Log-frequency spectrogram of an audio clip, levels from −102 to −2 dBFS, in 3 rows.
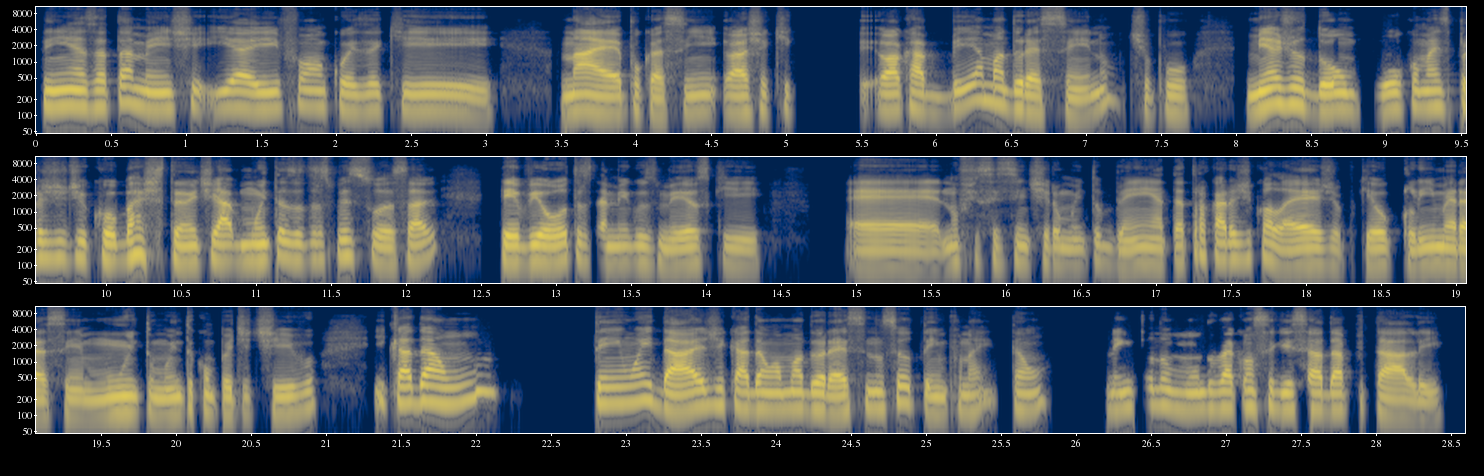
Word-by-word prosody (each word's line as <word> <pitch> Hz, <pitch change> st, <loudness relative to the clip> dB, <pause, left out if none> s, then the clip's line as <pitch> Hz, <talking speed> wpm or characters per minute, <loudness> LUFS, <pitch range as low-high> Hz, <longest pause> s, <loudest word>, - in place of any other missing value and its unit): Sim, 150 Hz, +1 st, +4 dB
exatamente. 150 Hz, -2 st, 0 dB
E 145 Hz, +2 st, -2 dB
aí 135 Hz, -1 st, +3 dB
foi 150 Hz, +3 st, -7 dB
uma 150 Hz, -1 st, -1 dB
coisa 130 Hz, -2 st, -2 dB
que, 125 Hz, -5 st, -3 dB, 0.4 s
na 125 Hz, 0 st, +6 dB
época, 115 Hz, -1 st, +2 dB
assim, 120 Hz, +4 st, -5 dB
eu 120 Hz, -, 0 dB
acho 115 Hz, 0 st, +2 dB
que -, -, -14 dB, 0.4 s
eu 130 Hz, -, +1 dB
acabei 130 Hz, +4 st, +1 dB
amadurecendo, 140 Hz, -, -1 dB
tipo 115 Hz, -2 st, -6 dB, 0.4 s
me 140 Hz, +6 st, +6 dB
ajudou 155 Hz, -7 st, +3 dB
um 130 Hz, -1 st, -2 dB
pouco, 130 Hz, +4 st, -1 dB
mas 145 Hz, 0 st, -1 dB
prejudicou 140 Hz, -2 st, -1 dB
bastante 130 Hz, -4 st, 0 dB
a 125 Hz, -1 st, +7 dB
muitas 125 Hz, +4 st, 0 dB
outras 130 Hz, 0 st, -5 dB
pessoas, 140 Hz, -8 st, -2 dB
sabe. 125 Hz, +5 st, +1 dB, 0.4 s
Teve 120 Hz, 0 st, +4 dB
outros 125 Hz, +2 st, +3 dB
amigos 115 Hz, -1 st, -4 dB
meus 110 Hz, +1 st, -1 dB
que, 105 Hz, -3 st, -7 dB, 0.6 s
eh, 95 Hz, -2 st, 0 dB
não 115 Hz, -, -6 dB
se -, -, -16 dB
se 115 Hz, -, -10 dB
sentiram 115 Hz, 0 st, -6 dB
muito 105 Hz, +3 st, -8 dB
bem, 110 Hz, 0 st, -4 dB
até 105 Hz, +2 st, -3 dB
trocaram 135 Hz, 0 st, 0 dB
de 135 Hz, +1 st, -8 dB
colégio 105 Hz, -5 st, +2 dB
porque 105 Hz, -, -7 dB
o 105 Hz, -1 st, +2 dB
clima 110 Hz, +4 st, -2 dB
era 105 Hz, -1 st, +3 dB
assim 100 Hz, +1 st, -5 dB
muito 110 Hz, +3 st, -1 dB
muito 105 Hz, +1 st, -2 dB
competitivo 115 Hz, +3 st, -4 dB, 0.4 s
e -, -, -6 dB
cada 180 Hz, +1 st, +6 dB
um 195 Hz, +12 st, -2 dB, 0.6 s
tem 170 Hz, -1 st, 0 dB
uma 185 Hz, +2 st, -1 dB
idade, 150 Hz, -2 st, +5 dB
cada 140 Hz, -2 st, +2 dB
um 135 Hz, -, +1 dB
amadurece 135 Hz, -2 st, +2 dB
no 140 Hz, -, 0 dB
seu 175 Hz, +5 st, -2 dB
tempo, 115 Hz, +2 st, -5 dB
né. 120 Hz, +1 st, -5 dB
Então, 135 Hz, +5 st, -4 dB, 0.4 s
nem 135 Hz, +2 st, -3 dB
todo 160 Hz, 0 st, -5 dB
mundo 135 Hz, 0 st, -2 dB
vai 145 Hz, 0 st, +3 dB
conseguir 140 Hz, -2 st, -2 dB
se 140 Hz, -, -1 dB
adaptar 130 Hz, -5 st, +3 dB
ali. 95 Hz, 0 st, -3 dB
125 Hz, 160 wpm, -24 LUFS, 115-140 Hz, 0.6 s, a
